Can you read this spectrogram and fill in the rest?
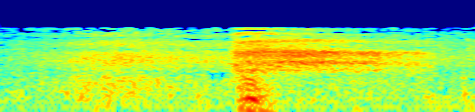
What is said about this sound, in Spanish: escuchan las olas, se sienten mejor, menos tensos.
